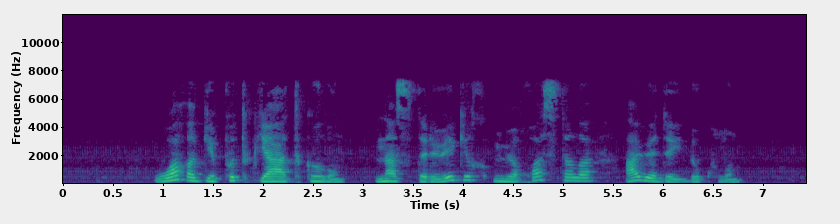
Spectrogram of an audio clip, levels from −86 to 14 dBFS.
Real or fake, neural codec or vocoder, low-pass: real; none; 7.2 kHz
